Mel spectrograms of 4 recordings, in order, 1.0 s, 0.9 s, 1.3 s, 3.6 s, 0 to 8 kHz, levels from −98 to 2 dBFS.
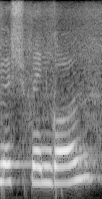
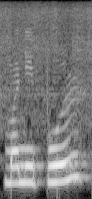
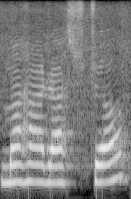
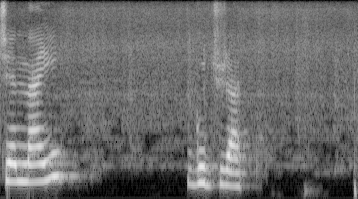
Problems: constant background noise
